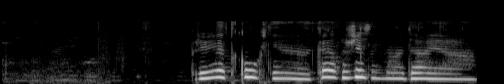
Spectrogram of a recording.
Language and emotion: Russian, positive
